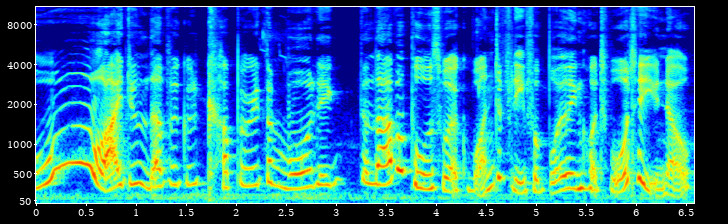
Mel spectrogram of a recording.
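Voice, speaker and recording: A woman speaks in a put-on character voice with a high pitch, running along with hardly any pauses. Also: moderate pace. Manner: prim, scolding old-fashioned.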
